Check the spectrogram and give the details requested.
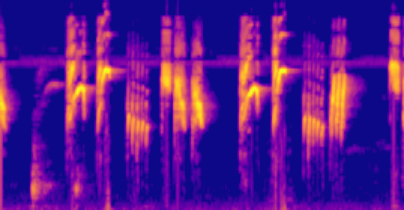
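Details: Blue-winged leafbird (cucak ijo) from Indonesia: short spaced phrases of buzzy, stuttering notes and slurred whistles, with a faint low note near the start.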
